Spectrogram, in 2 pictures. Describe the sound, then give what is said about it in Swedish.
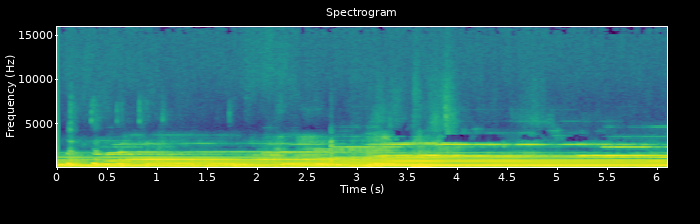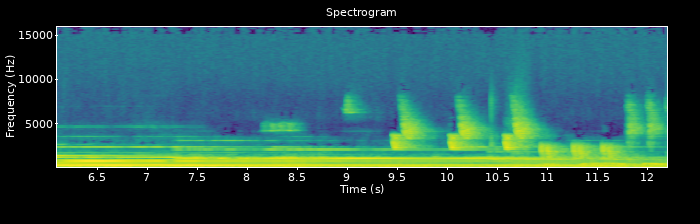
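Nightingale song: a run of bright, sweeping whistled notes comes in toward the end, repeated quickly over a steady, humming drone of sustained tones, with no one talking. “Här har vi ju en känd fågel som gör, man hör ett ljud av en näktergal så är man genast liksom där va?”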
